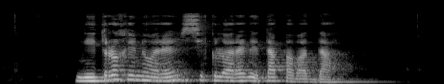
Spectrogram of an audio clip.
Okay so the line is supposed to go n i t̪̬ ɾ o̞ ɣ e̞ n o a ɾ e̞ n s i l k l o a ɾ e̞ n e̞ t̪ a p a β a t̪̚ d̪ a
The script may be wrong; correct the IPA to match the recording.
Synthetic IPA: n i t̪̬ ɾ o̞ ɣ e̞ n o a ɾ e̞ n s i k l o a ɾ e̞ n e̞ t̪ a p a β a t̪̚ d̪ a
